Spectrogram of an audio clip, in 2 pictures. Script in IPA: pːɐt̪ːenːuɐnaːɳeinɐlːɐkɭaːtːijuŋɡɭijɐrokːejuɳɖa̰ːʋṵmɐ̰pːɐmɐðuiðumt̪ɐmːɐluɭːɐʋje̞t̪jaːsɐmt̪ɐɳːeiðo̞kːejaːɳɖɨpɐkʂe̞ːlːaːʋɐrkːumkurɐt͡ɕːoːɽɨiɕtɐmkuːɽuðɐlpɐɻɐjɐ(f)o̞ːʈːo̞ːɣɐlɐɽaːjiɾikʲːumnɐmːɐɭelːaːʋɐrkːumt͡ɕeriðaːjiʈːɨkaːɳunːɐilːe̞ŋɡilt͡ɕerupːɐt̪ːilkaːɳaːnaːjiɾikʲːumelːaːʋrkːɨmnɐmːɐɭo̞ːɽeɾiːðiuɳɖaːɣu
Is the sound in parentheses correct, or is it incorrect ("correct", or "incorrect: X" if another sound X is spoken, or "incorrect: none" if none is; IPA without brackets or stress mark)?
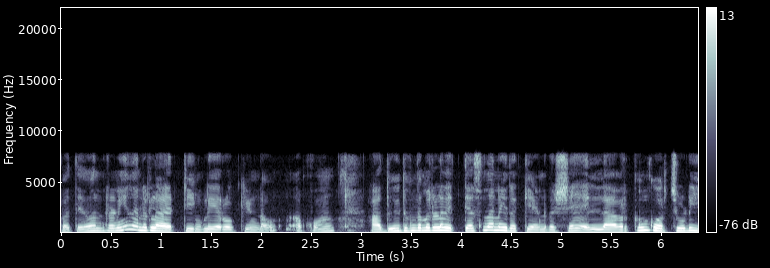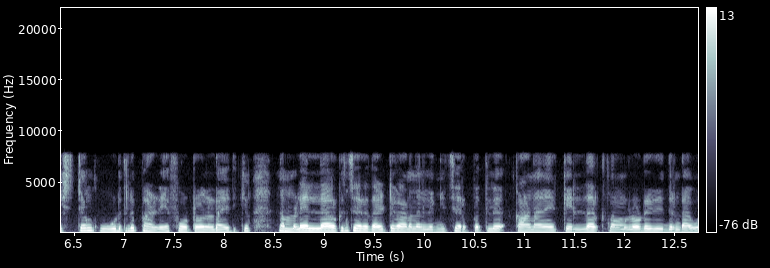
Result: correct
